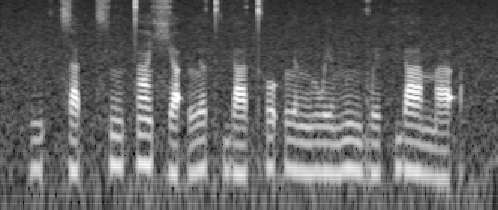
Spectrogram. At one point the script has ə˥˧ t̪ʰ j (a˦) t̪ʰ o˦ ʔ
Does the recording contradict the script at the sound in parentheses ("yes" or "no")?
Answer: yes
